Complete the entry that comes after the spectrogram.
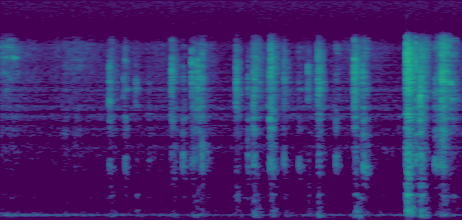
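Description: A file name is typed on a computer keyboard in quick, irregular keystrokes, quiet and close, ending in a slightly louder flurry of taps.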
